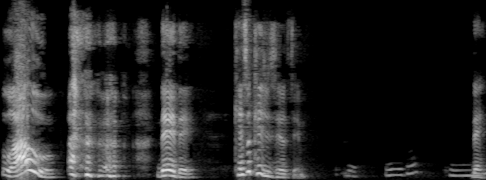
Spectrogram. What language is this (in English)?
Korean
